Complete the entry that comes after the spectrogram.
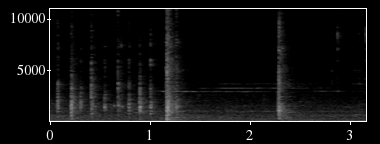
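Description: Rapid clicks of computer keys being typed, a quick run of light taps followed by a couple of sharper, heavier keystrokes, close by in a quiet room.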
